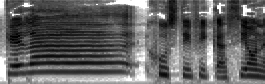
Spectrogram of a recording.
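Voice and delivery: teacher prompting class, stretched; slow teacher question. Real, not acted. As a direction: draw the question out for students. Asking the class.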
